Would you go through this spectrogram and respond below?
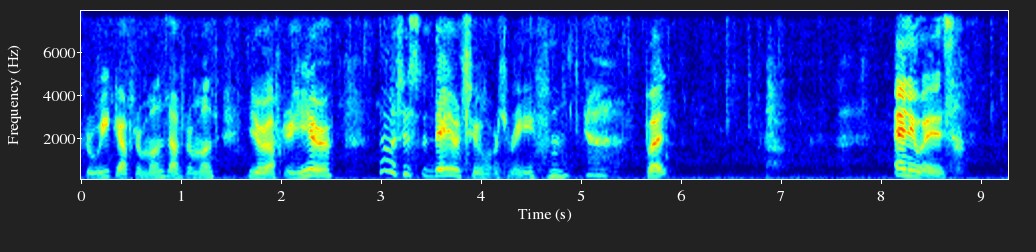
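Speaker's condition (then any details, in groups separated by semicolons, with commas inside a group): Traumatic brain injury; car accident, years ago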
